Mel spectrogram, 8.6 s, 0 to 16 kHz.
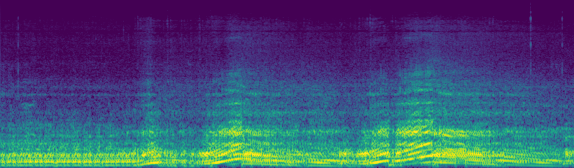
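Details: Nissan R33 Skyline with freshly rebuilt turbocharged RB30 six (RB25 VCT head, RB26 cams, EFR 8374 turbo, Link G4+ ECU); smooth steady idle then clean free revs rising and falling evenly without misses or stumbles, healthy.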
